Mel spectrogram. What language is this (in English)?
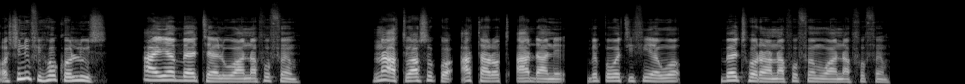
Akan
